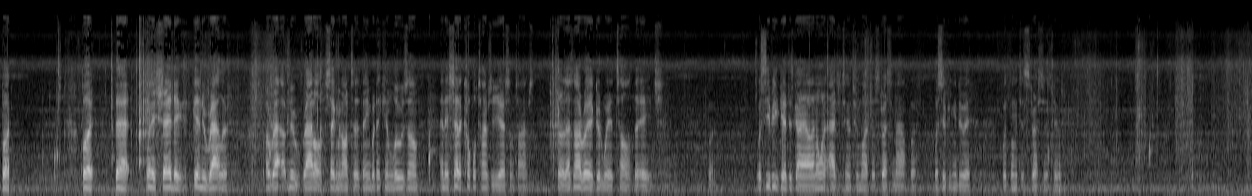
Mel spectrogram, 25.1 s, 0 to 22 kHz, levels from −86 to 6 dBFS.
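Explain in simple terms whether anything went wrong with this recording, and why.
Short holes cut into the sound at 3.62, 7.63, 11.64, 15.64, 19.65 and 23.66 seconds. Each lasts about 7 ms and arrives every 4 seconds. This is a gap between chunks. The audio was handled in pieces, and silence crept in at each join.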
